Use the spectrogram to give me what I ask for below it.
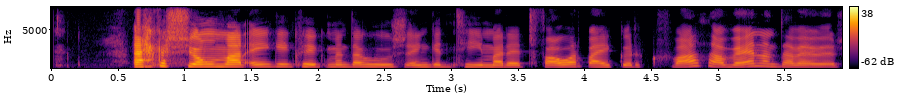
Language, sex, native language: Icelandic, female, Icelandic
